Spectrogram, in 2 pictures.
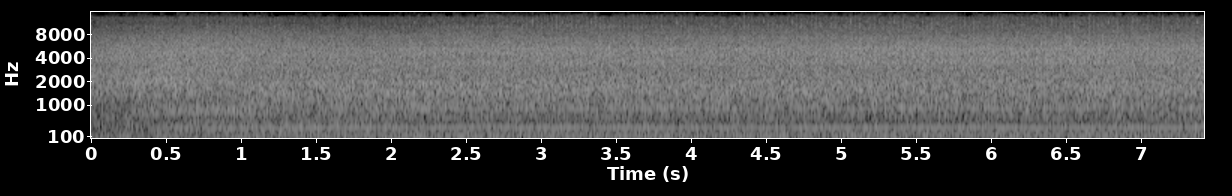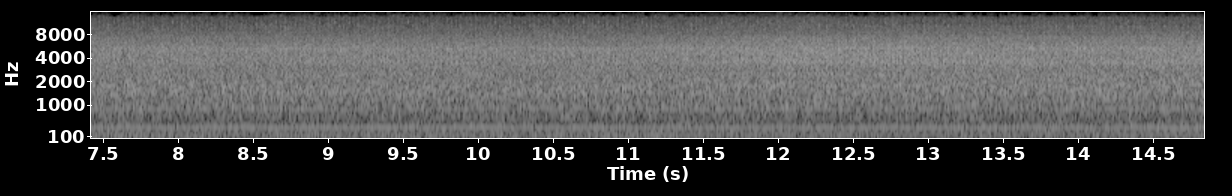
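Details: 2009 Lincoln MKZ after misfire repair and codes cleared: steady, even idle hum with a constant low drone and no misses, stumbles or ticks; engine runs smoothly.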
